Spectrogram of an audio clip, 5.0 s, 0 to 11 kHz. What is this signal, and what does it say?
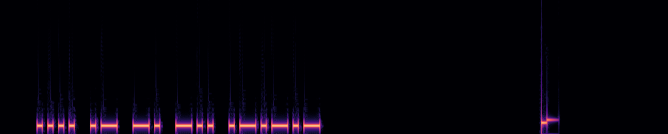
Morse code, heard as a keyed tone, about 30 wpm, 700 Hz. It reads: HAND.
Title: 2x Word-Spacing - Sentences from Top 500 Words - 30wpm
